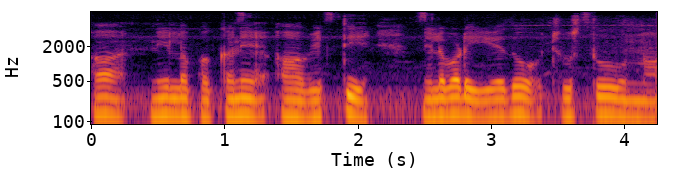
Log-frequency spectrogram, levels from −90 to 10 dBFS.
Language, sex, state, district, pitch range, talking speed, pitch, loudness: Telugu, male, Andhra Pradesh, Sri Satya Sai, 120-130 Hz, 140 wpm, 125 Hz, -18 LUFS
